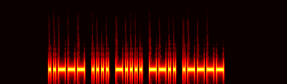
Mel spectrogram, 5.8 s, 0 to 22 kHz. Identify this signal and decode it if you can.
Morse code, heard as a keyed tone, about 25 wpm, 700 Hz. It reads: 2H6Z1
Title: Code Groups - 5 Letter:Numbers - 25wpm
